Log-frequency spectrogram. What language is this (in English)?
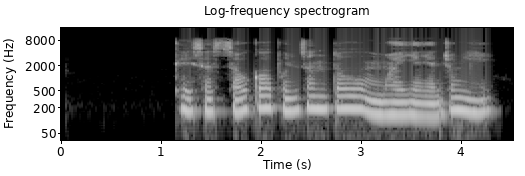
Cantonese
